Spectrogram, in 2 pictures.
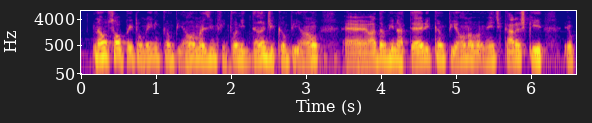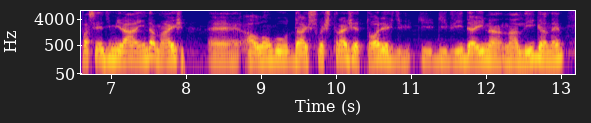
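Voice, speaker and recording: With noticeable background noise behind him, a man speaks at a moderate pace in a fairly high, flat monotone. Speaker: NFL content creator. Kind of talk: recorded testimony.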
